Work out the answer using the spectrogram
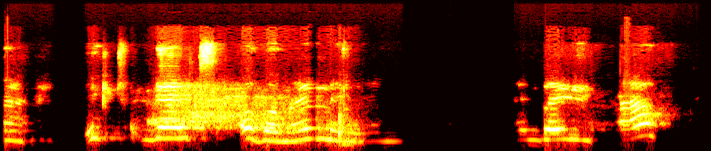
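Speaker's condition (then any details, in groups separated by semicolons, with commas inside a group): Cerebral palsy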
